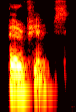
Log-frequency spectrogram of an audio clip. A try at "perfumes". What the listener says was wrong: And the S should be clearly pronounced. The S should be clearly pronounced. Boats. The S should be clearly pronounced.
